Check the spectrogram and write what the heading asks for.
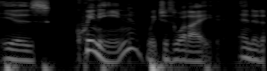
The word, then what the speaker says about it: quinine: while my first instinct was actually to say Quinn ein and then I thought why am I saying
